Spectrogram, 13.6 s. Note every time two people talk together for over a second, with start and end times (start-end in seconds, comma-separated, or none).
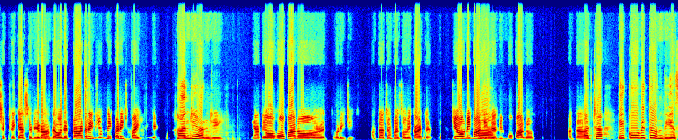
none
